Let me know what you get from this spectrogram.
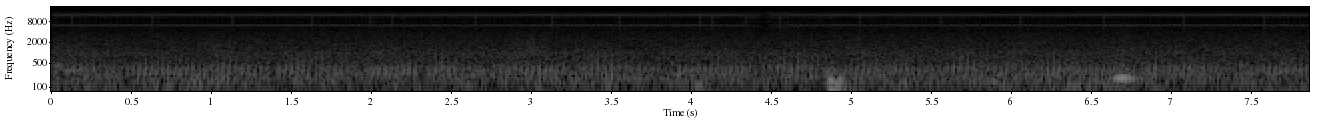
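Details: Juno, a blue British Shorthair boy kitten aged seven weeks at a cattery, gives a soft continuous low purr with a gentle pulsing rhythm; two small bumps break the steady rumble, over a faint constant high hum.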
